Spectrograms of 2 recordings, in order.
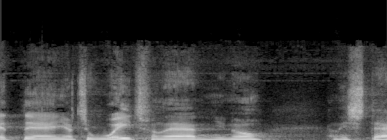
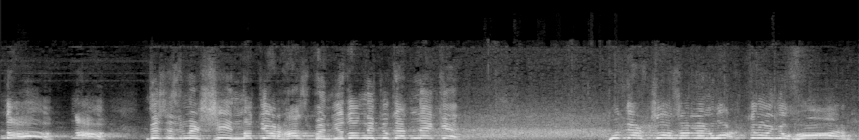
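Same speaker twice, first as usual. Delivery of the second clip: scolding guard; 12 semitones higher than usual. Retold or imitated. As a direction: berate her in disbelief. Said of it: "She's like".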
